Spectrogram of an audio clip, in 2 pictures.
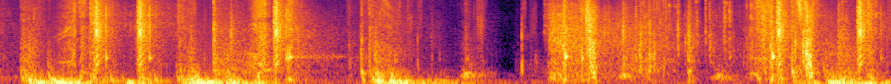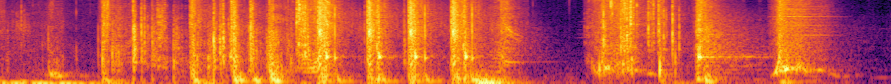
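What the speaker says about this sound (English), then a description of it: "Then I'll mix in a pre-designed bullet sound that implies the idea of a dangerous gunshot." Layered sound effects for a Nerf-themed action scene: sharp PVC whooshes mixed with designed bullet gunshot hits, a rapid series of loud thunks, cracks and swishes in bursts separated by short gaps, with no talking.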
